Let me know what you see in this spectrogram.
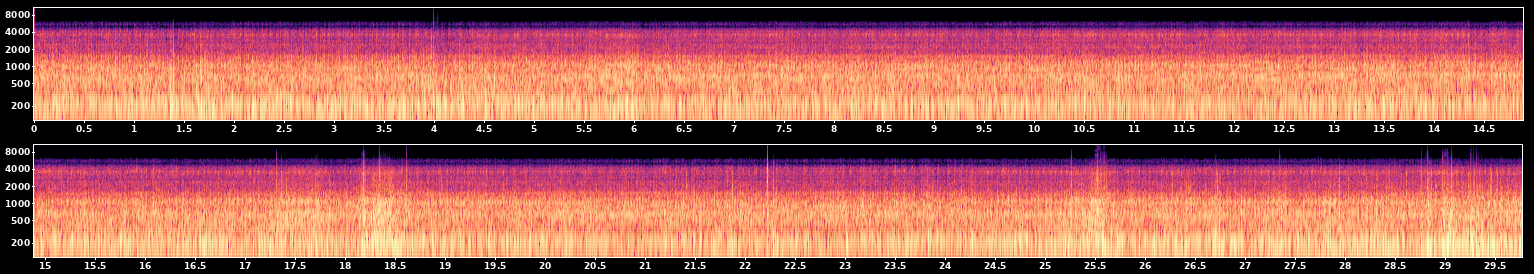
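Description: Dirt bike engine running steadily under way, heard from on the moving bike, with a few sharp clicks here and there.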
